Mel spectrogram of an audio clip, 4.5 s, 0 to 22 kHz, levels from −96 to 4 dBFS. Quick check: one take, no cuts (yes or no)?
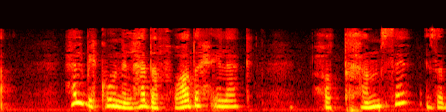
no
